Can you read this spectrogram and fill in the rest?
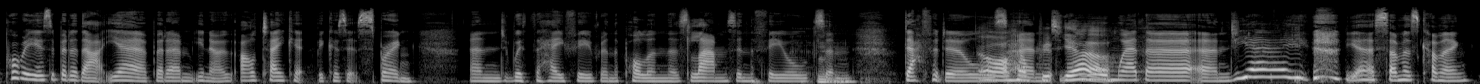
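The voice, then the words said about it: Hoarse voice. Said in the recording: “I'm a bit hoarse, actually. Got a bit of the lurgy that's going around”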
